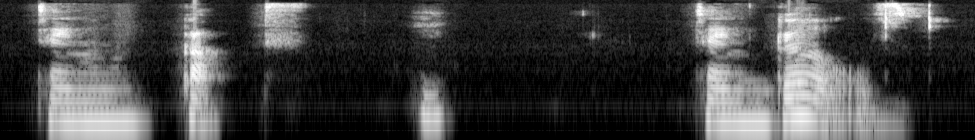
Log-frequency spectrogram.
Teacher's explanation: alveolar sounds change into velar ones when followed by velar consonants. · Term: velar articulation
